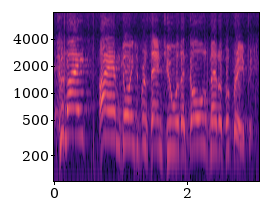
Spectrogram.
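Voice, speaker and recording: A man's voice: very high voice, sing-song, fast talker, a bit bright, full character voice. A man playing a formal, patient presenter, the straight man in an old vaudeville sketch, declaiming to the audience. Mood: ceremonious. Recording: very noisy old stage recording.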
